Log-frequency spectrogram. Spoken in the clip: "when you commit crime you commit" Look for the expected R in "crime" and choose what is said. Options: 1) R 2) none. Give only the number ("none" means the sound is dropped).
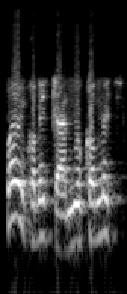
2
